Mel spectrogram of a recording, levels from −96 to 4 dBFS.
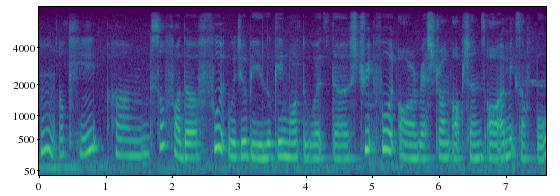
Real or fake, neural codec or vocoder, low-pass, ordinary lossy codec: real; none; 7.2 kHz; none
